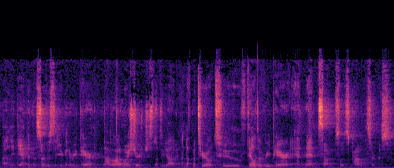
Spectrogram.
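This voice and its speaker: Bright-voiced man explaining plaster repair. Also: fairly low pitch, fast, hardly any pauses. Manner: relaxed, explanatory, with frequent fillers. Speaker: plaster instructor. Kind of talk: instructional demonstration. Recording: roomy echo, voice from a distance, faint music.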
